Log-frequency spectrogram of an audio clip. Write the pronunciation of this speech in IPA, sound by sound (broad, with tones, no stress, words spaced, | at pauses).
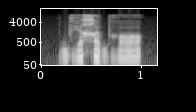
bʱɪ˨χə˨ bʱɔ˨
